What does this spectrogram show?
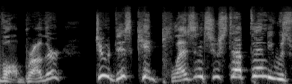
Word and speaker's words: Pleasants: Donald Pleasants. Donald Pleasants. is Donald Pleasants. Different spelling, same pronunciation.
